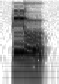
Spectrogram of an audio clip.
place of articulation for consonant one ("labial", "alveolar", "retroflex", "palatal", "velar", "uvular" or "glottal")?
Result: palatal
